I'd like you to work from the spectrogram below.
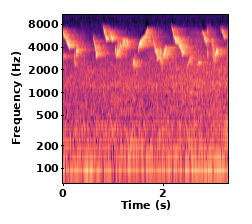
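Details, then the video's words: Short burst of male black-throated canary song, a quick string of bright, high downslurred whistles mixed with a few lower notes, with soft background noise. "Blackthroat Canary Bird Male - Jantan"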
